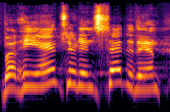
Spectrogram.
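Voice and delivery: ordinary talk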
